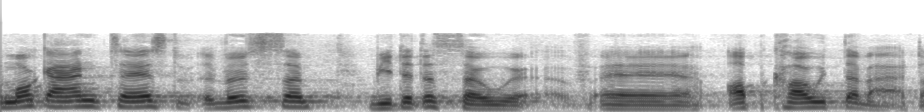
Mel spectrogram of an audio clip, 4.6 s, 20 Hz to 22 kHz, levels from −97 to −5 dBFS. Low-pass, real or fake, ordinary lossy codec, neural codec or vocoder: 7.2 kHz; real; MP3, 64 kbps; none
